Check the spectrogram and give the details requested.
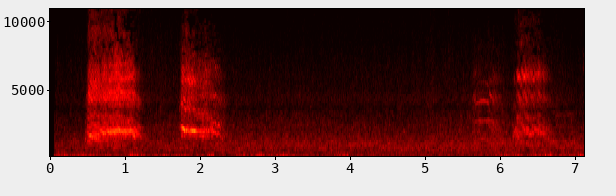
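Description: Black-headed gull giving harsh, grating kree-ar calls: two loud ones a second apart, then two fainter answers, over a low background rumble.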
